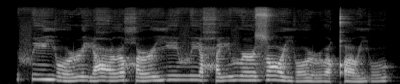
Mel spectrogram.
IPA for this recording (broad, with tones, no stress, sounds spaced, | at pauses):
f i˥ j o˧˩˧ ɭ i˧˩˧ ʕ ɵ˨˥ χ ə˞˨˥ j i˥ v i˥˨ ħ i˨˥ v ə˞˥ z ɔ˥˨ j o˩˧˩ ɭ u˧˩˧ qʼ o˧˩˧ j u˨˥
